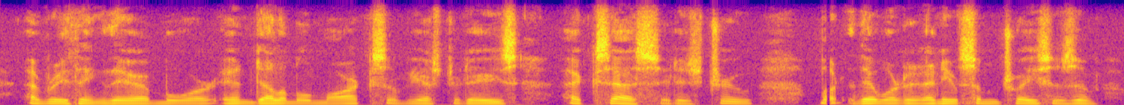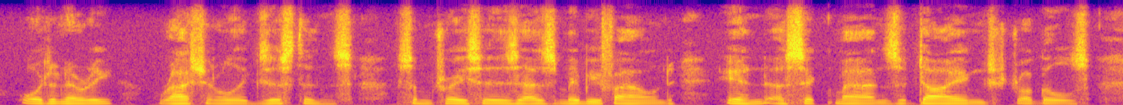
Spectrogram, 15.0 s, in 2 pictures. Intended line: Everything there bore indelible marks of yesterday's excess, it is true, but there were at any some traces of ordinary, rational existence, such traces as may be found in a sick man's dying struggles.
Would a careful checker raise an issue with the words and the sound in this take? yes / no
yes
